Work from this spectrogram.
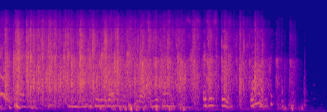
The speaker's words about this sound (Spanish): Vamos a darle otra vez otro aplauso.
